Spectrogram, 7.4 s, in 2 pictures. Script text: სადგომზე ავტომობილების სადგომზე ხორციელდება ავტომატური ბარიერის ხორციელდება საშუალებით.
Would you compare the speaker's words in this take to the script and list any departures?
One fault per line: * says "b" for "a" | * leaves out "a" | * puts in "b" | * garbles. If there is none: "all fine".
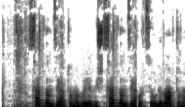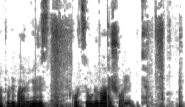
all fine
